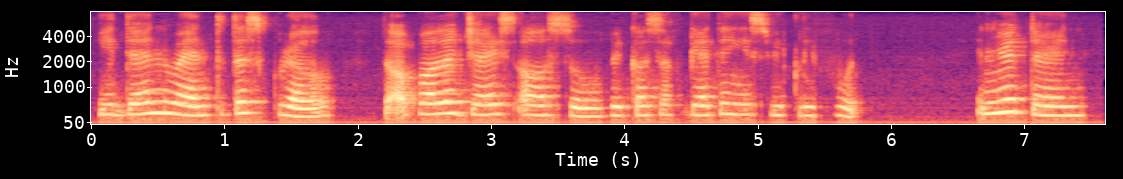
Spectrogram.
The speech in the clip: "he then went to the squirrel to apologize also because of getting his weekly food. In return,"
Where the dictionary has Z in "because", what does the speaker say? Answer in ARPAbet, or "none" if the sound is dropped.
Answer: S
